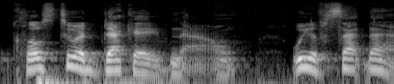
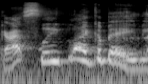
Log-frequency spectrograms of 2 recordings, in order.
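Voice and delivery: laughing; 8 semitones higher than usual. Retold or imitated. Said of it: "I was like".

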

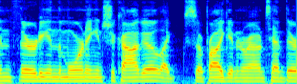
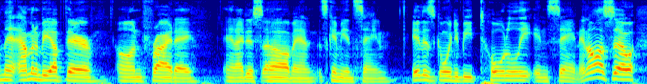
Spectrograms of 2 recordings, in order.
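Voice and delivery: ordinary delivery

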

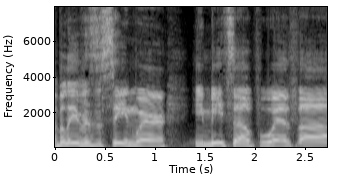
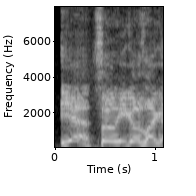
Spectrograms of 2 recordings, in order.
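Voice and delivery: ordinary delivery

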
